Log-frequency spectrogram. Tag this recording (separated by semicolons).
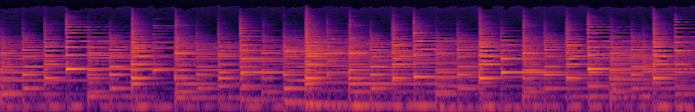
acoustic; loop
